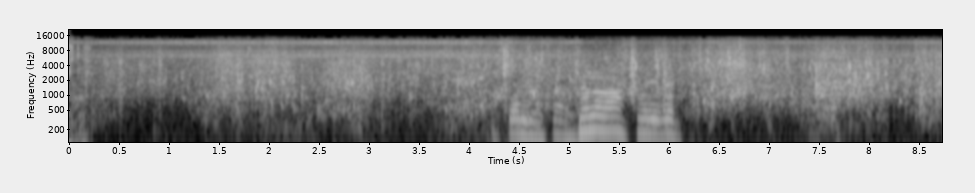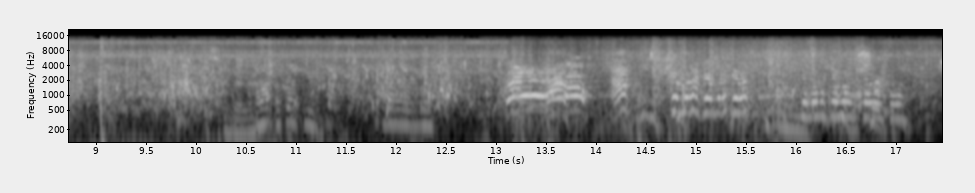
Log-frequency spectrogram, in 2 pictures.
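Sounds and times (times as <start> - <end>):
river water churning and splashing: 0.0 - 17.4
speech: 4.4 - 6.2, 15.0 - 17.2
excited voices shouting: 13.0 - 17.2.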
